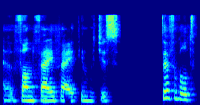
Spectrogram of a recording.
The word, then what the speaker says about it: van Vijfeijken: is it's named after my Dutch last name Von Fife eikin which is difficult to pronounce but in Dutch it it literally means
